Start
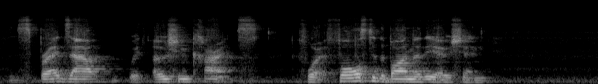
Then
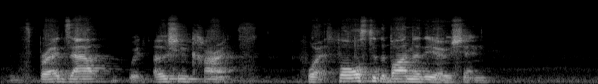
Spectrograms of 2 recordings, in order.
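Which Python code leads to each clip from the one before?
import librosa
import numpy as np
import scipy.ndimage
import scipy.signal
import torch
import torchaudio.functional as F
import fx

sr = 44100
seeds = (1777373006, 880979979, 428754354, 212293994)

y = fx.hum_notches(x, sr, base_hz=50, count=5)
y = fx.env_lowpass(y, sr, base_hz=850.0, full_db=-25.0)
y = fx.vibrato(y, sr, rate_hz=1.3, depth_cents=80.0)
y = F.gain(torch.from_numpy(y), 4.5).numpy()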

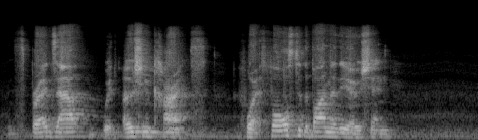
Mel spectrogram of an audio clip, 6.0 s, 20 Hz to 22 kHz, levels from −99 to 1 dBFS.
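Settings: y = fx.rider(x, sr, range_db=4, speed_s=0.5)
y = fx.high_shelf(y, sr, hz=4900.0, db=11.5)
y = F.gain(torch.from_numpy(y), -6.5).numpy()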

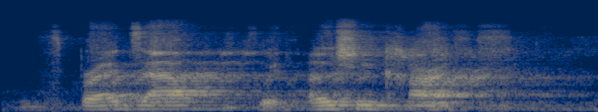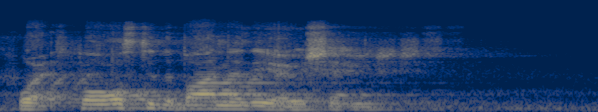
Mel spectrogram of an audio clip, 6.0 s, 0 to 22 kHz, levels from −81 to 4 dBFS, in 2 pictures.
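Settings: y = fx.echo_stepped(x, sr, ms=116, hz=870.0, octaves=0.7, feedback_pct=70, wet_db=-5.5)
y = fx.rev_plate(y, sr, seeds[0], rt60_s=2.6, hf_ratio=0.75, predelay_ms=0, drr_db=13.5)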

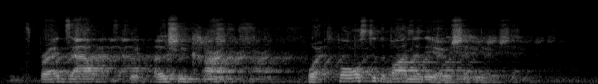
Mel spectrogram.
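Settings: y = x + 10.0 ** (-11.5 / 20.0) * np.pad(x, (int(477 * sr / 1000.0), 0))[:len(x)]
y = F.gain(torch.from_numpy(y), -4.5).numpy()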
